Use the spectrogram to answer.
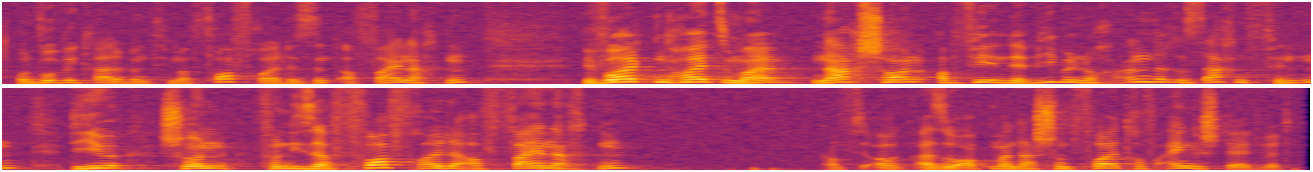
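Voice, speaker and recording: A man with a hoarse voice from a cold, giving a casual, chatty sermon to his congregation with many fillers. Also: high voice, moderate pace, a little hiss or hum. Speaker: preacher.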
